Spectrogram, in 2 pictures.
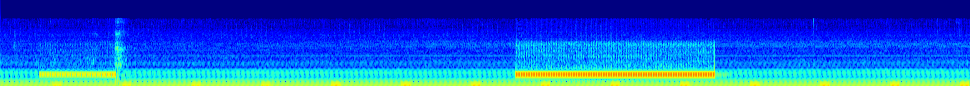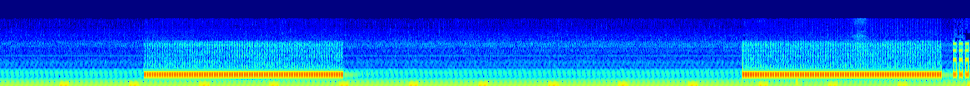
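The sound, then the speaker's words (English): A ringback tone plays on a phone call to Tokyo: a brief opening beep, then three long, steady mid-pitched tones of about two seconds each, separated by quiet gaps, over a constant low hum with faint regular ticking. “Just went to a different country. Tokyo, man. Sounds like a Tokyo ring.”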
